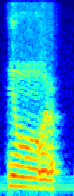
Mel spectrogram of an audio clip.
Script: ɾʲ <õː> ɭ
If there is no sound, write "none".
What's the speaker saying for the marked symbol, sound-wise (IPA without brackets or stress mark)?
õː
